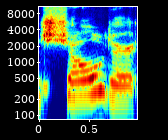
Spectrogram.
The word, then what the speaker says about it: shoulder: an uh sound and here in shoulder it's an o sound totally so um english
